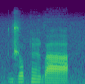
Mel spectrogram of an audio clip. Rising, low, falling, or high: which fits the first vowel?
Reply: high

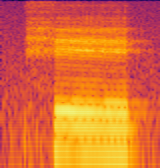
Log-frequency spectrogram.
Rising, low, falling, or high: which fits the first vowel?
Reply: high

